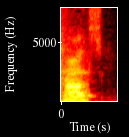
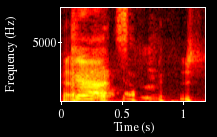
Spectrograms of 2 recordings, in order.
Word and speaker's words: cazzo: Cazzo. Cazzo. Right. Cazzo was a great tip. I appreciate that. Cazzo. Okay, sì, cazzo. Yeah. E che cazzo. With what the fuck? E che cazzo.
